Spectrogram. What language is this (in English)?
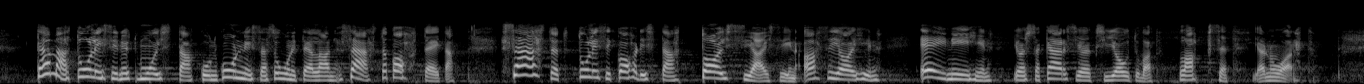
Finnish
